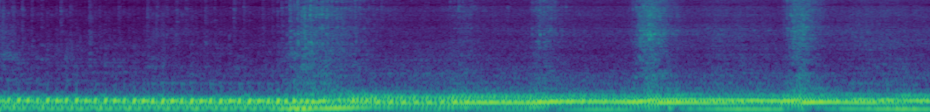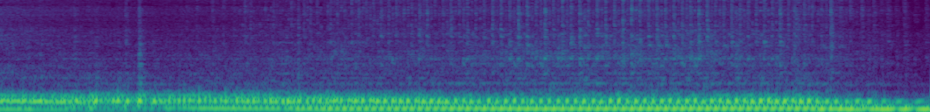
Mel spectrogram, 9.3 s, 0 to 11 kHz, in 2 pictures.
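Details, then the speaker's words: 1990 Dodge Grand Caravan LE running with the exhaust disconnected after the bolts were sawn off: a loud, raw, unmuffled bark that swells with each throttle blip. The owner believes the catalytic converter is shot. "enough of that a it smells good so there's our catalytic converter right I do believe that the catalytic converter is shot"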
